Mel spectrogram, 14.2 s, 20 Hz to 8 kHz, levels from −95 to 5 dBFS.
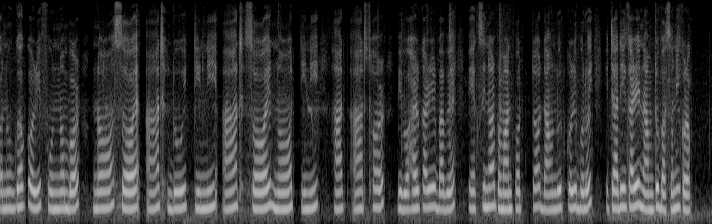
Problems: background sounds at intervals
